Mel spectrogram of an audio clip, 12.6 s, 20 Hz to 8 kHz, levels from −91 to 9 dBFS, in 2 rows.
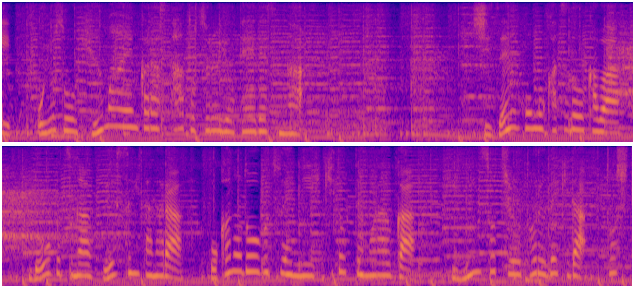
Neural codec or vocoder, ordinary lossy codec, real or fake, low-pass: none; none; real; none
